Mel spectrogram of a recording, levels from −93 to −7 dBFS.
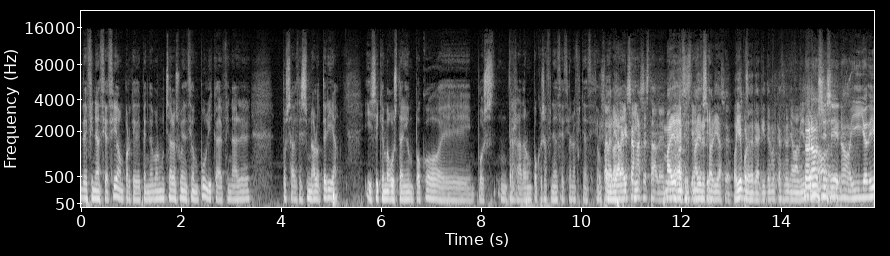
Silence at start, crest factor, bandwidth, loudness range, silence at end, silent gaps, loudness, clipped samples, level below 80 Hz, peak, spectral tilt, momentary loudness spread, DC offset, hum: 0 s; 16 dB; 14 kHz; 7 LU; 0 s; none; -19 LUFS; under 0.1%; -38 dBFS; -2 dBFS; -5.5 dB/octave; 13 LU; under 0.1%; none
